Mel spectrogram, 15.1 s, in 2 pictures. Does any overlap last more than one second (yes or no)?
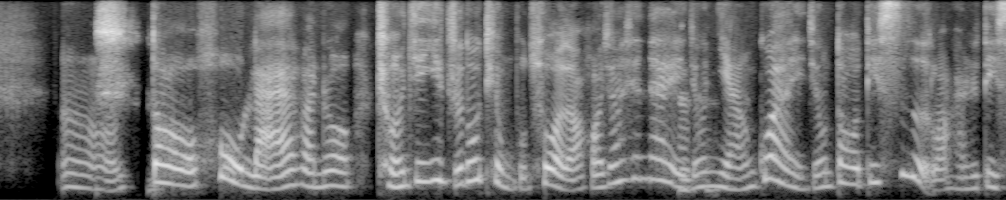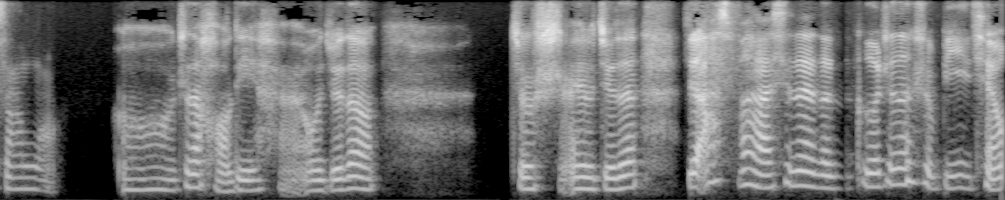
no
